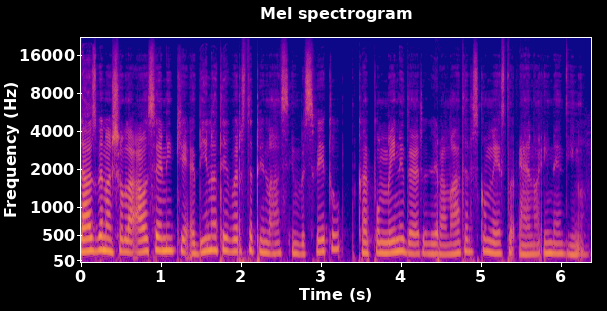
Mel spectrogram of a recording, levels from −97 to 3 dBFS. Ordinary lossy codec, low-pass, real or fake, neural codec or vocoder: none; none; fake; codec, 44.1 kHz, 1.7 kbps, Pupu-Codec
